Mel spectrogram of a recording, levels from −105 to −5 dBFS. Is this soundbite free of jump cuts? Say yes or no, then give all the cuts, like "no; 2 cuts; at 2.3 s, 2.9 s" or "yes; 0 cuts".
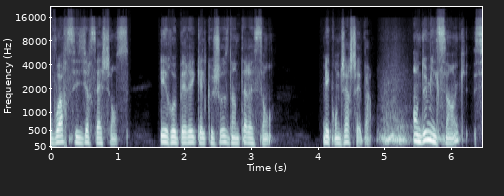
yes; 0 cuts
